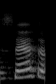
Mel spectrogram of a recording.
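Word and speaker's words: said: Y el último dice, set rhymes with bed. Dice que el verbo de say en pasado, que set, rima con bed.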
